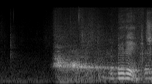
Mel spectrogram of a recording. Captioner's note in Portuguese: cachorro latindo ao fundo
